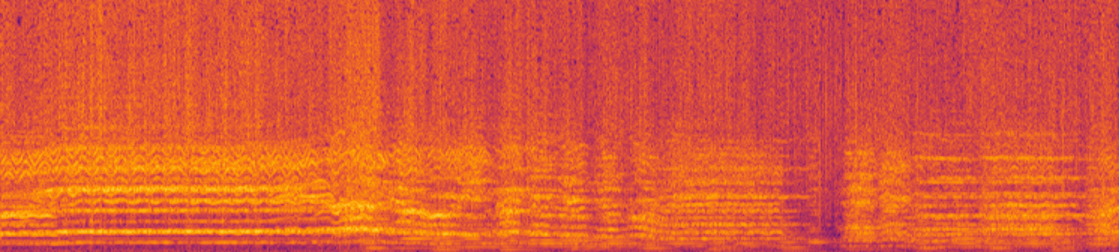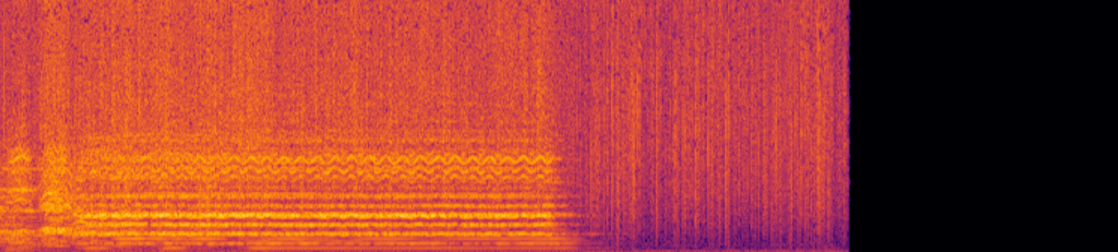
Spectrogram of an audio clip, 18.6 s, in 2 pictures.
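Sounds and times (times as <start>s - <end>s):
choir singing: 0.0s - 14.3s.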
